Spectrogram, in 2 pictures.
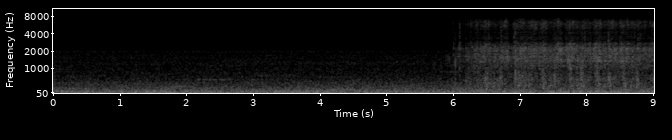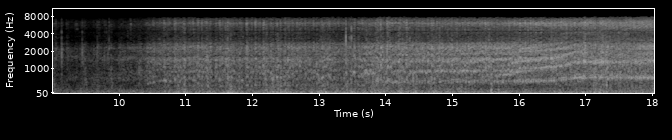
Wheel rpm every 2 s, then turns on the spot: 0, 0, 0, 20, 20, 50, 70, 90, 150.
none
